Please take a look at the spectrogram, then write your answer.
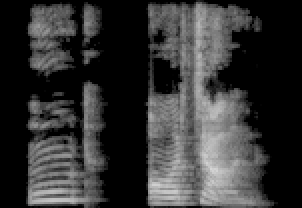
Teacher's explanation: के साथ प्रयुक्त होता है उसके अंत में ध्वनि देता है इसके उच्चारण में गले से निकलने वाली वायु नाक और मुख दोनों से बाहर निकलती है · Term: अनुनासिक सेमी नेजल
